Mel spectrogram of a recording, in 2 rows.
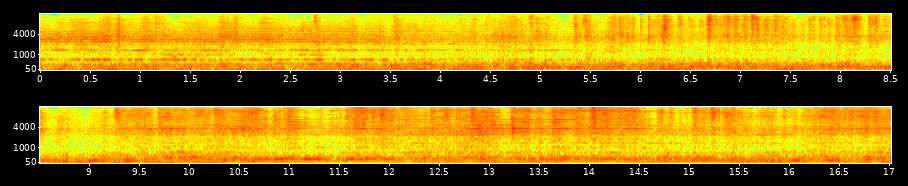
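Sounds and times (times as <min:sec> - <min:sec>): train rumble: 0:00.0 - 0:17.0
wheels clattering over rail joints: 0:04.5 - 0:17.0.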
